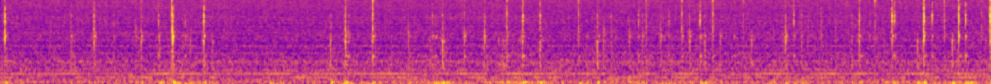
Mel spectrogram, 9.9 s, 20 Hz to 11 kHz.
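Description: Long acrylic nails tap on the two small hollow microphone capsules of a Tascam DR-40 recorder, in metal and plastic housings. Quiet, sharp, clicky taps scatter irregularly over a steady low hum. The taps cut off almost instantly with no ring.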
